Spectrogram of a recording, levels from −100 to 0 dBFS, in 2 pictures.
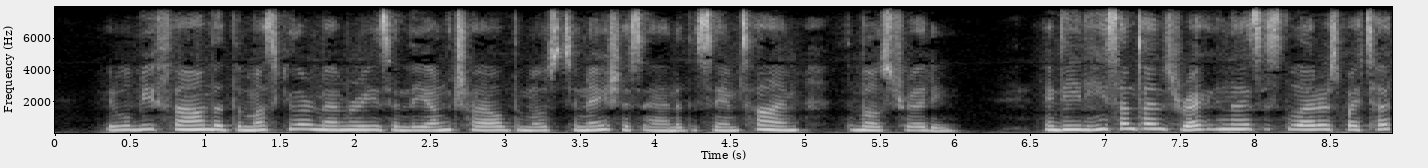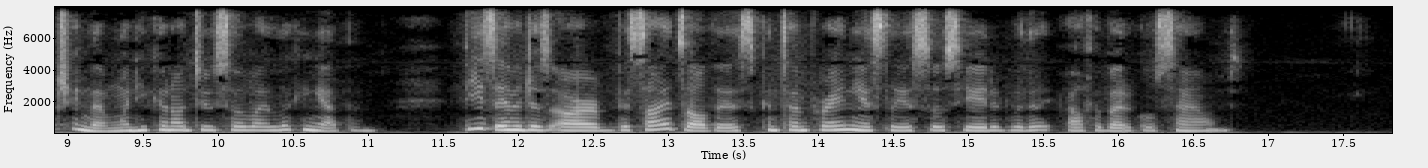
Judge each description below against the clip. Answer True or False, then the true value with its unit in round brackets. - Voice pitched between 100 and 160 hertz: False (230 Hz)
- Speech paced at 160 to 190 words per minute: True (180 wpm)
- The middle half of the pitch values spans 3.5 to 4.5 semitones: False (3.0 semitones)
